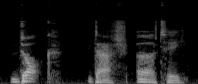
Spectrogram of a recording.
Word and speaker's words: Doherty: Because it says here on our notes with our playlist, pronounced Doc-Erty.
